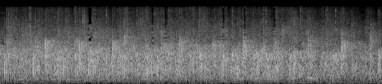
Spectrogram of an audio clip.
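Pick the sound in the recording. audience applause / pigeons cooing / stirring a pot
audience applause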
